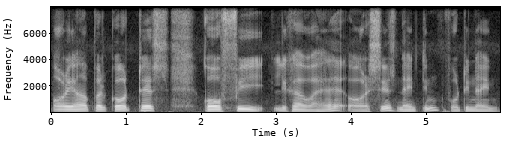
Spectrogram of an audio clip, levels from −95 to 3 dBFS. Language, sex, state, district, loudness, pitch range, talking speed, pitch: Hindi, male, Arunachal Pradesh, Longding, -18 LUFS, 100-130 Hz, 140 wpm, 115 Hz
